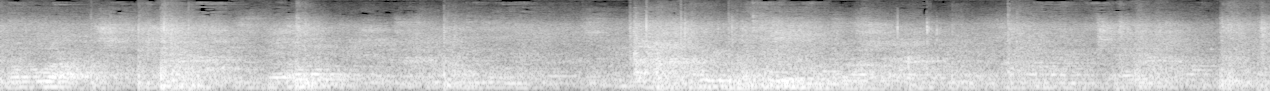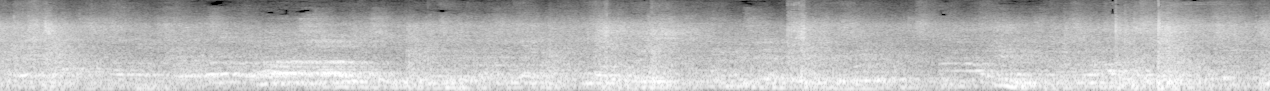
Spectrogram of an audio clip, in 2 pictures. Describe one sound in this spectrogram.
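Boxing gloves thud against headgear and body in sparring.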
